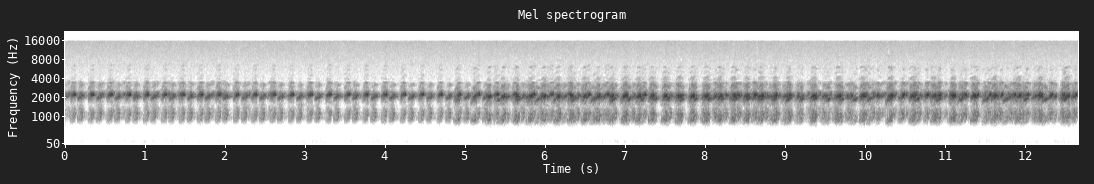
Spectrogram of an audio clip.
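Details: Chorus of tree frogs at a forest pond by night, mid-April, north-east Italy: overlapping rapid croaks forming a continuous throbbing wall of sound that grows slightly louder midway.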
